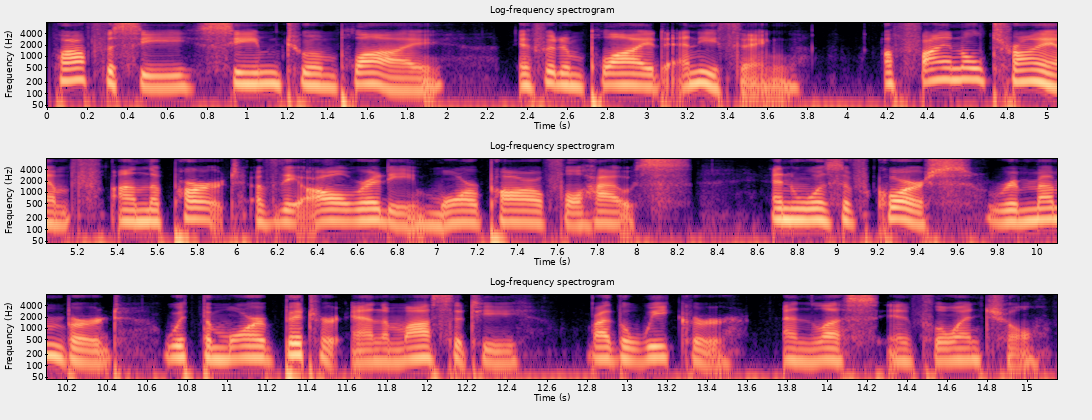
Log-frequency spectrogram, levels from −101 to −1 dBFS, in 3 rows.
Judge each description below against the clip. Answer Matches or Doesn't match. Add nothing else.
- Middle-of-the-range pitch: Matches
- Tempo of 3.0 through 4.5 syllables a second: Doesn't match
